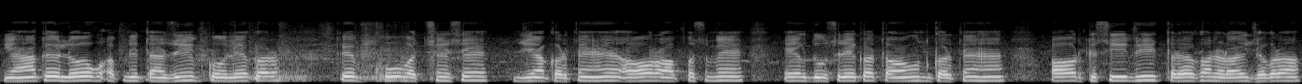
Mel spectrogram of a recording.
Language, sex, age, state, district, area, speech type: Urdu, male, 30-45, Uttar Pradesh, Gautam Buddha Nagar, rural, spontaneous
